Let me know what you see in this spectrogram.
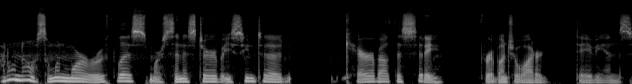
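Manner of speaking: quiet, soft delivery. A role-play character answering a question about what was expected, quietly. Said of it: "he says quietly".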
